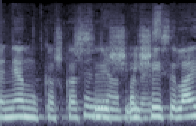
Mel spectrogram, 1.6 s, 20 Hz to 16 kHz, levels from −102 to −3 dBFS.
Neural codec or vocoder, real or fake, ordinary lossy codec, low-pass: none; real; MP3, 64 kbps; 14.4 kHz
